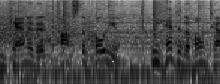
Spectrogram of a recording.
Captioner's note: cheers and Applause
